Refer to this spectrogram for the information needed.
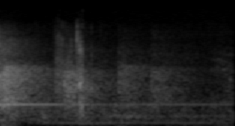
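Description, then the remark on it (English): A church audience claps their hands for Jesus while taking their seats at the start of a service, in a steady, dense wash of applause that stays fairly even throughout, with a faint ringing tone underneath. “Clap your hands for Jesus as you take your seats.”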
